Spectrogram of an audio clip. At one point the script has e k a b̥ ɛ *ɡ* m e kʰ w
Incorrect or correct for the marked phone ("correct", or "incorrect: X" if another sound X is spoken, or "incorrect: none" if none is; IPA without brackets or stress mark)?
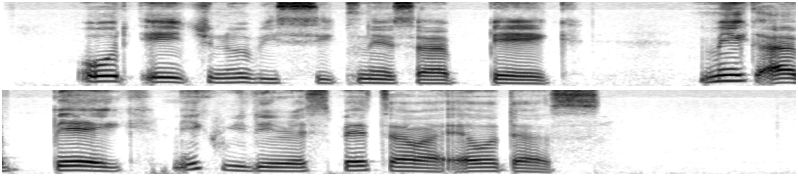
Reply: correct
